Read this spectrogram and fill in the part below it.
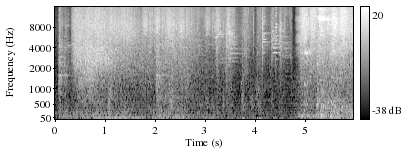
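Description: Fantasy game battle sounds clash and crackle.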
